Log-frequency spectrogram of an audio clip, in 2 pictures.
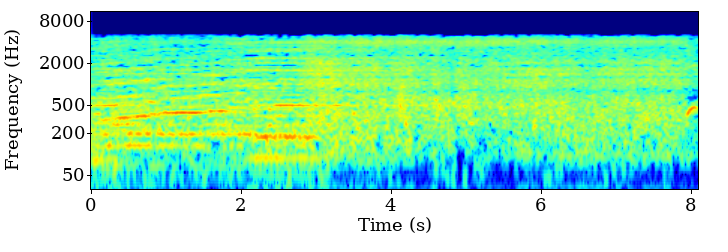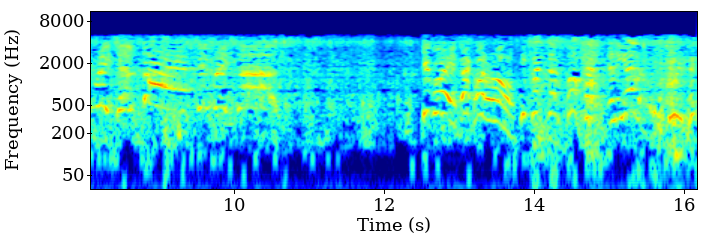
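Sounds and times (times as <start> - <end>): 
low hum: 0.0 - 7.8
water surging and churning as a whale breaches: 0.0 - 16.1
choppy breaking splashes: 1.7 - 16.1.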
